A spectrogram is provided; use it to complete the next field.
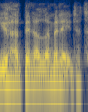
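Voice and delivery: put-on husky, hoarse Scottish voice. Quoting a big Scottish guy announcing eliminations, husky Scottish voice. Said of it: "with his real husky Scottish voice said".

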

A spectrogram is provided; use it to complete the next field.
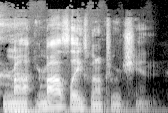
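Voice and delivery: put-on southern drawl. Repeating a joke line in different accents, now a southern accent. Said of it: "now I gotta do a southern one".

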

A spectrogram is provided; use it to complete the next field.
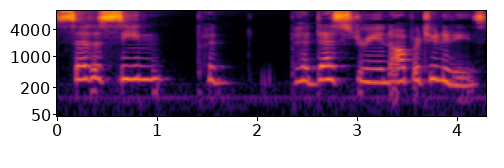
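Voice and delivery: plain reading voice

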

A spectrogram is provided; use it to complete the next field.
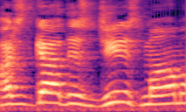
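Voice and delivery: very high put-on Southern boy accent. Retelling a son answering his mom: put-on southern accent. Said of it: "I don't know why they're Southern".

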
